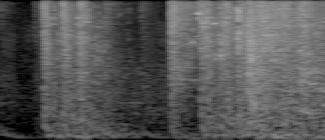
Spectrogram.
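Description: A dense burst of rapid video game gunfire crackles without pause, loud and close, layered with sharp shots in continuous volleys.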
